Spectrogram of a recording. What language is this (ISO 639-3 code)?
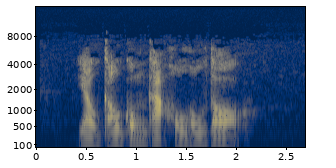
yue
